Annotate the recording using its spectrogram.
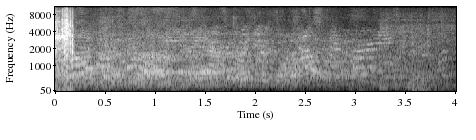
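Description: Indistinct chatter of many voices in a large hall, fading steadily toward the end. A sharp, loud knock comes at the very start.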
